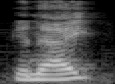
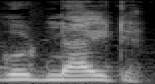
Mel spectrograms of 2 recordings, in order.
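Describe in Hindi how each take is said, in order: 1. शब्द आपस में सिमट जाते हैं और कुछ ध्वनियाँ छूट जाती हैं। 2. हर शब्द पूरा और अलग-अलग बोला गया है।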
